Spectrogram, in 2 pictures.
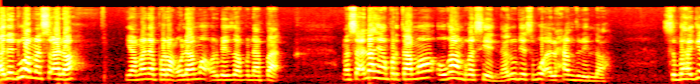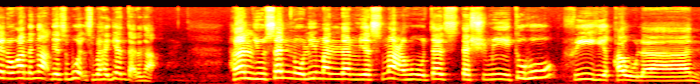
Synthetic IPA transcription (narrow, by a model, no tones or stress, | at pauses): ʔadaduamasaalah | jaŋmanãpaɾaulamaʔbərbezap̬əndapat̪̚ | masaalahjaŋpərt̪amãoɾaŋbəɾasiənlaludiasəbʊt̪̚alħamd̪ulilːah | səbaɦaɡianoɾaŋdəŋaʔdiasəbʊt̪̚səbaɦaɡiant̪aʔdəŋaʔ | haljusanːulimanlamjasmaʕhut̪t̪aʃmit̪uɦufiɦiqɑwlan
